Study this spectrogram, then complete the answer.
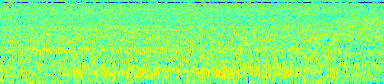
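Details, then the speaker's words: Household cooling fan with heavily dust-caked blades, running on high: a soft, weak whoosh as if barely turning, with slightly higher wattage. Dirty blades are slowing the fan. "sounds like it's barely running a little bit higher on the wattage there"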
